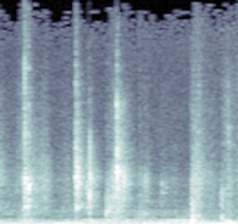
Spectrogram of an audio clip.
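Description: Bible pages being leafed through: a handful of faint, brief rustles and clicks over a low steady room hum.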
